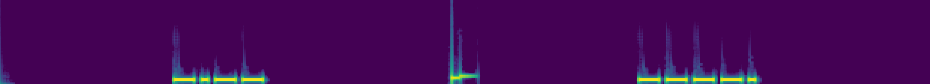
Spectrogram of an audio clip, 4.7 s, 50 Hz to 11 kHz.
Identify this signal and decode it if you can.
Morse code, heard as a keyed tone, about 36 wpm, 700 Hz. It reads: Y 9
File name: Single-Letter-Number-35wpm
